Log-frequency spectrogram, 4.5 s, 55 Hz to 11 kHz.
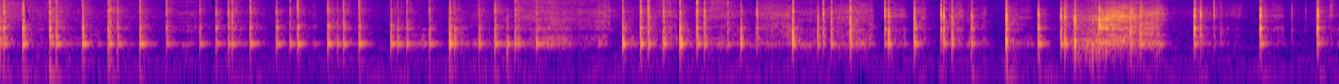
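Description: A small, empty, hollow pink printed cardboard gift box (a Maneki Neko box), held beside the microphone, is tapped fast and roughly with long nails, giving some 28 quick, dry clicks with a hollow tone around 680 Hz and no low end. Near the end, a short burst of bright, hissy scratching from the nails across the cardboard breaks in before the tapping resumes.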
